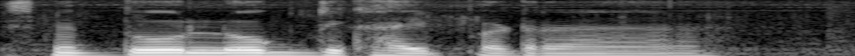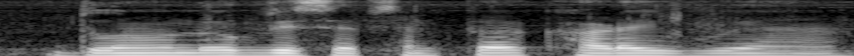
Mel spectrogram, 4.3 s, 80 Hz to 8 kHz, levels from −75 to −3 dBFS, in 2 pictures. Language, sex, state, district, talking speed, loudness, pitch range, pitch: Hindi, male, Arunachal Pradesh, Lower Dibang Valley, 180 wpm, -15 LUFS, 120-135 Hz, 130 Hz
